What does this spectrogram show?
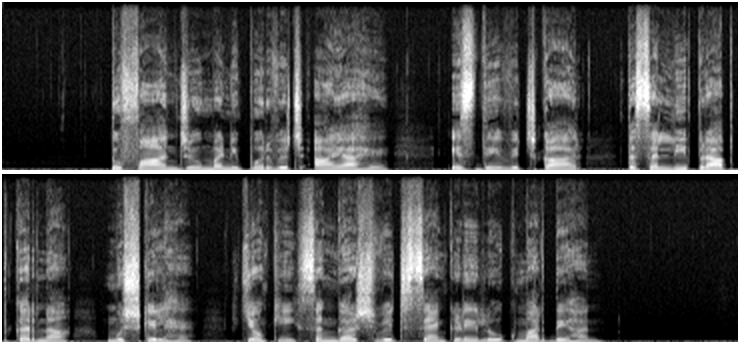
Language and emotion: Punjabi, sad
